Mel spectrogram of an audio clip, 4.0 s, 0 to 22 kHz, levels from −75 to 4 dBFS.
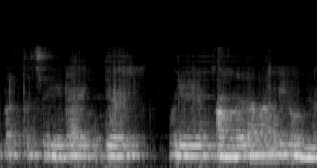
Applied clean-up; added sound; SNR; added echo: neural separator model SepFormer DNS4.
